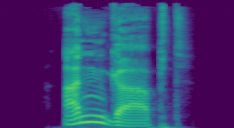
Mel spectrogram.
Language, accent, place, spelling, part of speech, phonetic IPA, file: German, Germany, Berlin, angabt, verb, [ˈanˌɡaːpt], De-angabt.ogg
- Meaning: second-person plural dependent preterite of angeben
